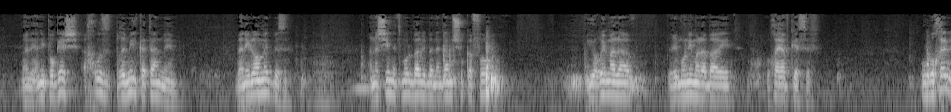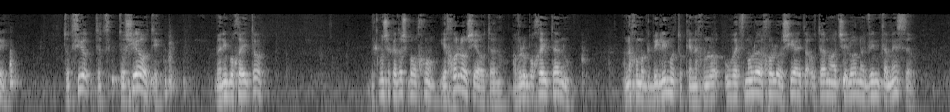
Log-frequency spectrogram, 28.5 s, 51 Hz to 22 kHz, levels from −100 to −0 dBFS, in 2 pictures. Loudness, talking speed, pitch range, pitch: -30 LUFS, 135 wpm, 115-140 Hz, 130 Hz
